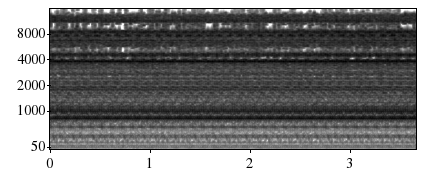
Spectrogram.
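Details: Continuous steady buzzing motor drone with fine regular rattle from a compressor nebulizer running while Matty, unafraid, receives treatment; nebulizer running.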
